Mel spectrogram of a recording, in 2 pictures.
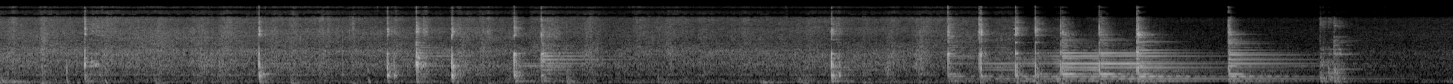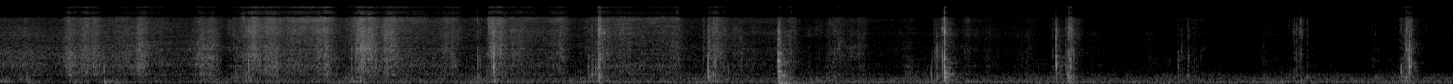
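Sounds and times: metal spatula scraping wok: 0:00.0 - 0:14.2
faint sizzling: 0:00.0 - 0:27.2
wok ringing: 0:00.6 - 0:14.8.

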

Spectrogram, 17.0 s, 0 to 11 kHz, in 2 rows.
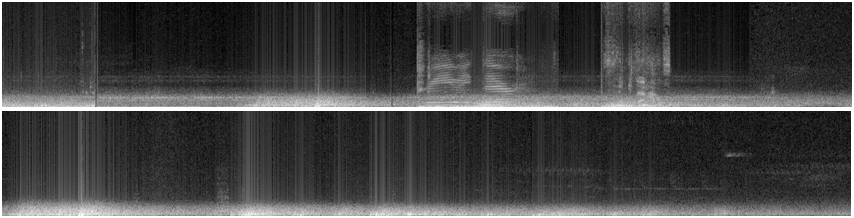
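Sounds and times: distant fireworks booming: 0:00.0 - 0:16.5
sharp firework crack: 0:08.5 - 0:10.0.

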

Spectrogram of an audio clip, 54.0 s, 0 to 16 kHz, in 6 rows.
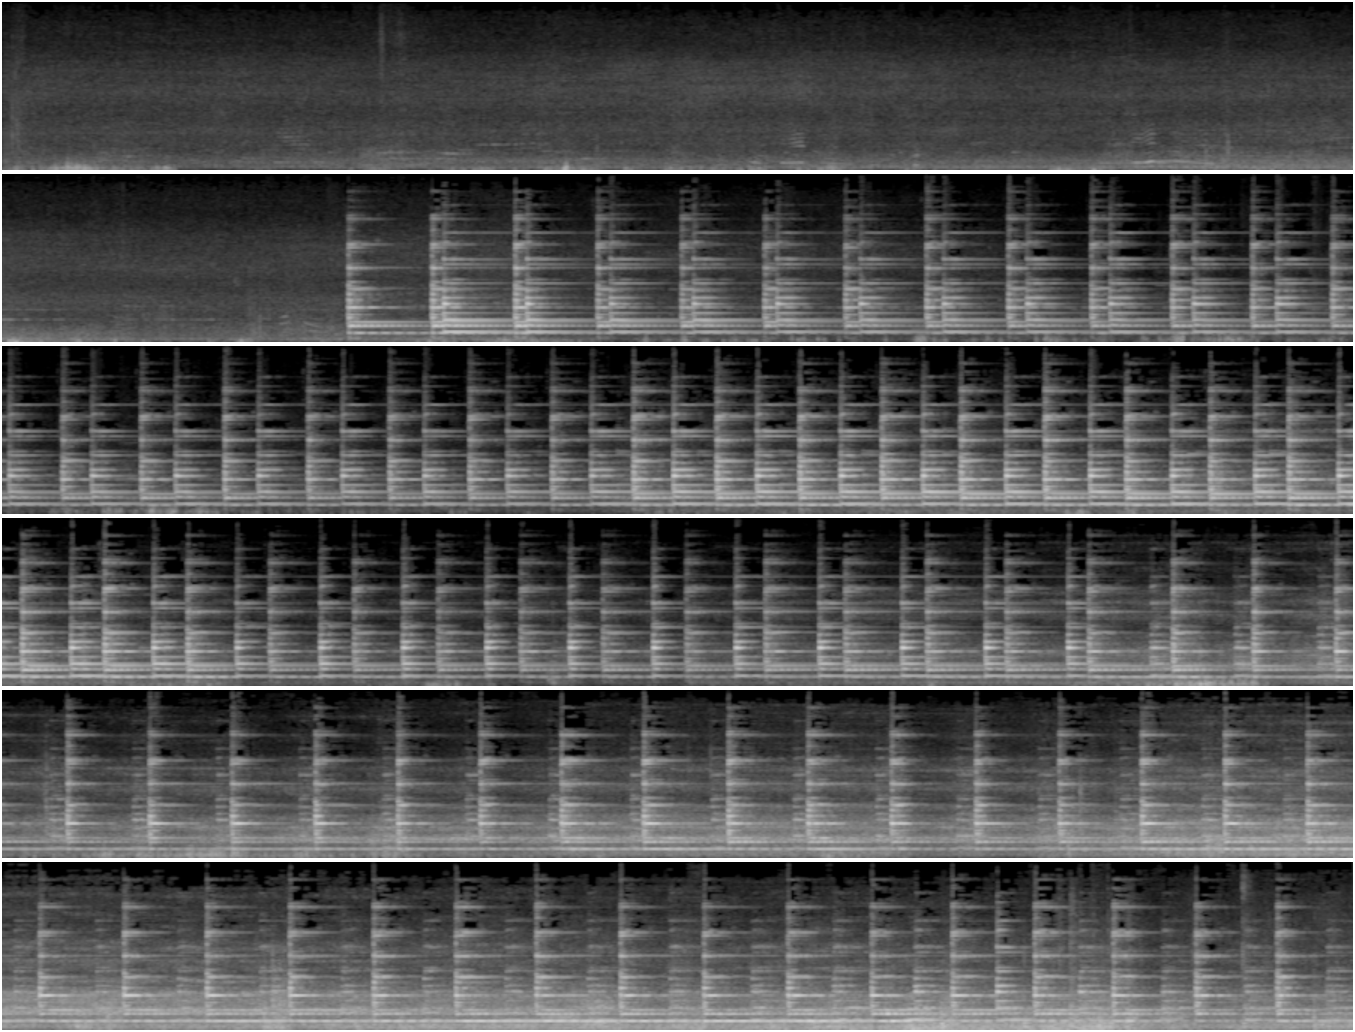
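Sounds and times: level crossing warning bell: 0:11.3 - 0:54.0.

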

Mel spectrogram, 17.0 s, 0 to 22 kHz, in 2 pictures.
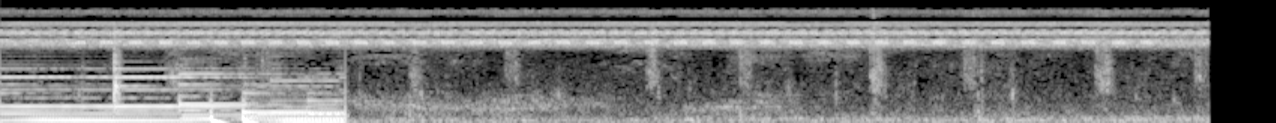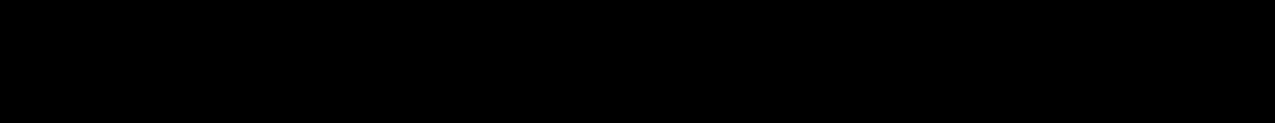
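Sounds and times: background music: 0:00.0 - 0:02.3
insects chirping shrilly: 0:00.0 - 0:02.5.

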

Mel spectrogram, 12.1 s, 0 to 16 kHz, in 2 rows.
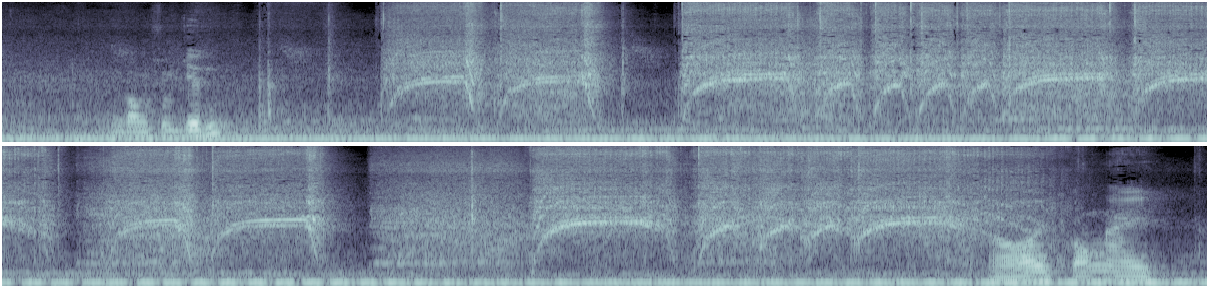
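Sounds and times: impact driver motor spinning: 0:01.9 - 0:11.5.

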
